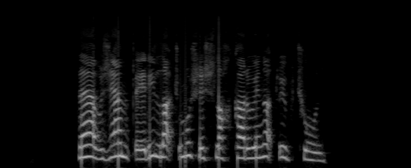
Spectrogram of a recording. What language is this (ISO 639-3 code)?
sva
